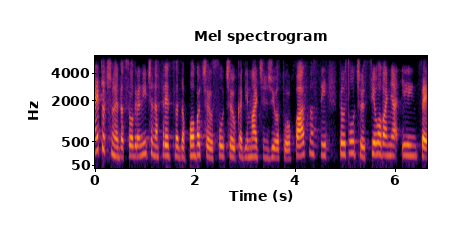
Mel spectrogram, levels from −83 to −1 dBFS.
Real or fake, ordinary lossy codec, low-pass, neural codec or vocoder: fake; Opus, 24 kbps; 5.4 kHz; codec, 16 kHz, 2 kbps, X-Codec, HuBERT features, trained on general audio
